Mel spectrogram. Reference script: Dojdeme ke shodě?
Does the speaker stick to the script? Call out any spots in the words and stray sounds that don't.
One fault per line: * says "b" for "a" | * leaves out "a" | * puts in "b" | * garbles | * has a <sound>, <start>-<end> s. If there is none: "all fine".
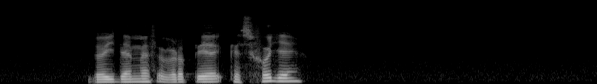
* puts in "v Evropě"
